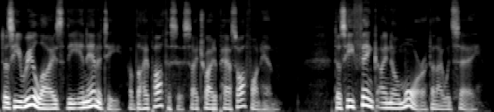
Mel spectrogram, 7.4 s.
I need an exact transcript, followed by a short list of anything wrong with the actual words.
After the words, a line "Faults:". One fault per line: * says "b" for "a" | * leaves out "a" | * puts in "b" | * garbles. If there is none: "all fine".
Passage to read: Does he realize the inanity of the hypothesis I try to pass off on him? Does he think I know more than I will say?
Does he realize the inanity of the hypothesis I try to pass off on him? Does he think I know more than I would say?
Faults:
* says "would" for "will"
